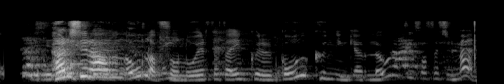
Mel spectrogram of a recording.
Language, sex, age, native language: Icelandic, male, 18-19, Icelandic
